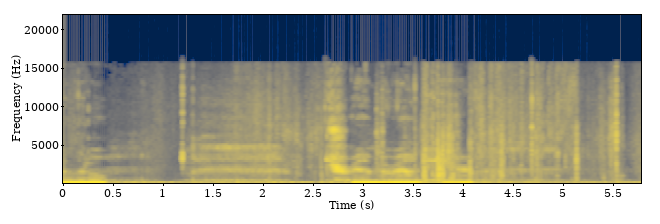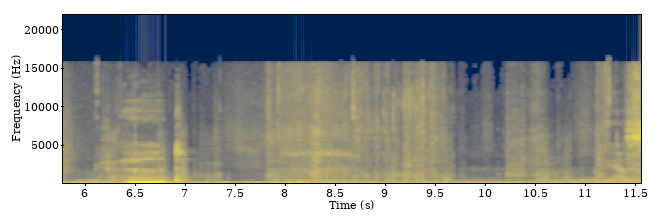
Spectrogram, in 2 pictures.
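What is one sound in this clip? Hands rub and press on paper.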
